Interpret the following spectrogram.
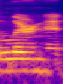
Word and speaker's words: learned: When I heard the learned astronomer, so the learned astronomer would be how we pronounce it without it, but because the hyphen is there, it's Learned.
